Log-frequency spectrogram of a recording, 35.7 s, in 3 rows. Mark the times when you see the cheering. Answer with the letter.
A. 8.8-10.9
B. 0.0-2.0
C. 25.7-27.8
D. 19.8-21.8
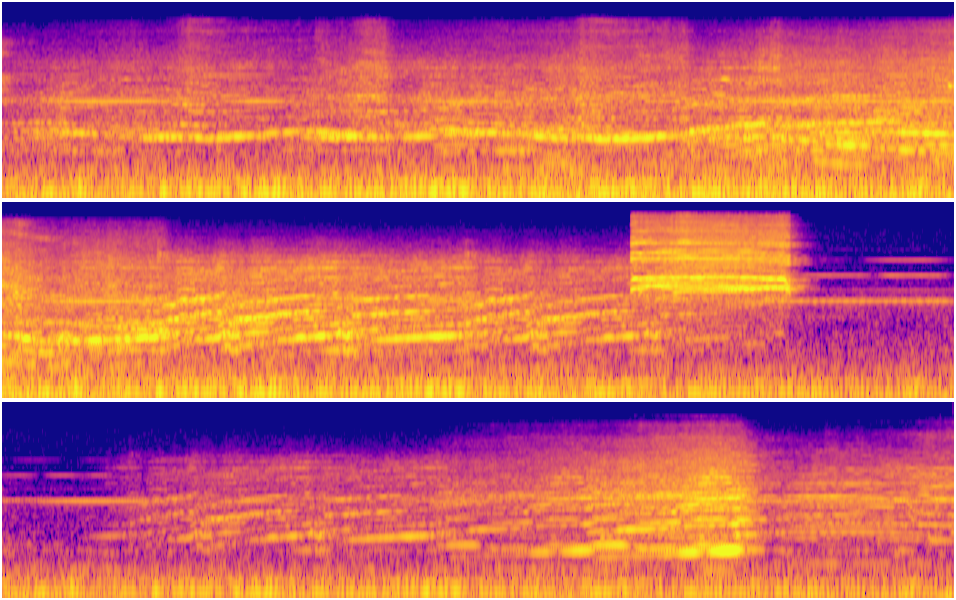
D.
